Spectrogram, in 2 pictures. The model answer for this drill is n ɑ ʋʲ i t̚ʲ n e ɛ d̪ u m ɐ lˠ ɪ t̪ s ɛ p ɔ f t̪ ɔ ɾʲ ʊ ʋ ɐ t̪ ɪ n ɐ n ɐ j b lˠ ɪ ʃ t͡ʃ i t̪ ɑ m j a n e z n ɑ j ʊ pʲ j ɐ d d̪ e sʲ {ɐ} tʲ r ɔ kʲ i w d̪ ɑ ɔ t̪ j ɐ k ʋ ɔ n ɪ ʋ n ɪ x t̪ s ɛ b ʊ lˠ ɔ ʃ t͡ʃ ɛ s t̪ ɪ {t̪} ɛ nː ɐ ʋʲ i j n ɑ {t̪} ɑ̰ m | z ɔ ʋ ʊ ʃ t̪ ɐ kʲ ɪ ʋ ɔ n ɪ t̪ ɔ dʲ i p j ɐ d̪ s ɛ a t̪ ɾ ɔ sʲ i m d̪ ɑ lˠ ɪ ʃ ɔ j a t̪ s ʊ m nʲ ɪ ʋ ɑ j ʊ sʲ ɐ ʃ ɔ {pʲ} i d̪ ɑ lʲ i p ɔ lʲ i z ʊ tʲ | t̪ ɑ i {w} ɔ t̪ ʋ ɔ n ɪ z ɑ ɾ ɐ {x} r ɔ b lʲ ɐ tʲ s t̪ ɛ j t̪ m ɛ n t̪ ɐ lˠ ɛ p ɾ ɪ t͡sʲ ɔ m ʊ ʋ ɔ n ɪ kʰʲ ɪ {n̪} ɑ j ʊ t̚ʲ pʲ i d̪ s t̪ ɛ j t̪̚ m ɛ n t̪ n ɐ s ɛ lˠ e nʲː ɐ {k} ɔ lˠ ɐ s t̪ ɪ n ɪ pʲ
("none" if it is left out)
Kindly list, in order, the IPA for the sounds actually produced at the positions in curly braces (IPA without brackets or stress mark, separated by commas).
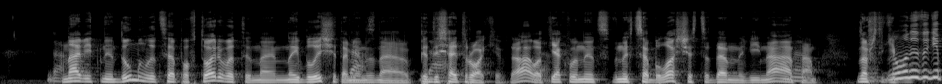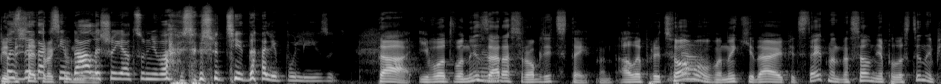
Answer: a, d̪, t̪, tʲ, ʋ, s, d̪, p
